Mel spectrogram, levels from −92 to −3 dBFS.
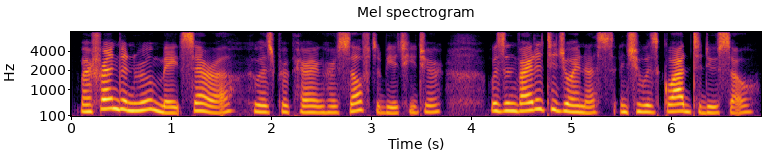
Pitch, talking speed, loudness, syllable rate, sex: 245 Hz, 225 wpm, -18 LUFS, 5.4 syllables/s, female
